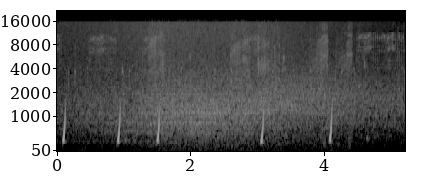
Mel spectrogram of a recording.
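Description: Short rising electronic blips chirp from a video game, a few times.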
